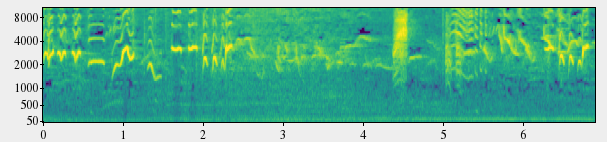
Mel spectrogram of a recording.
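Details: Energetic white-rumped shama song meant to rouse caged birds: clear slurred whistles and rising-falling notes, bursts of fast chirps, one harsh noisy burst midway, faint background hum throughout.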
